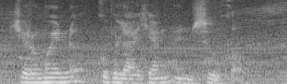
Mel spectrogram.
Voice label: the boy fell down from the tree, mokilese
